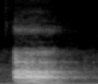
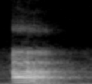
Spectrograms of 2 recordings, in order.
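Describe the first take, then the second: First: It is said in the neutral tone. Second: It is said in the neutral tone.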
